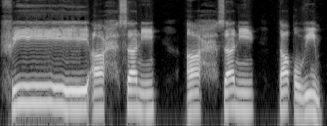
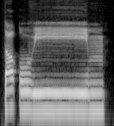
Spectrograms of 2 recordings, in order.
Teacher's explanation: قاف کو موٹا پڑھیں گے، قلقلہ بھی کریں گے، واو کو لمبا کریں گے، یا مدہ ہے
